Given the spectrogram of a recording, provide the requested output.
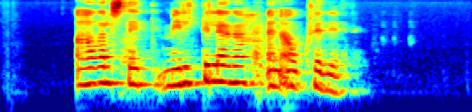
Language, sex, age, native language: Icelandic, female, 40-49, Icelandic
